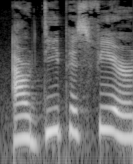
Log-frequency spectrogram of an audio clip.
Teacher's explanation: 把重点放到后面这个 deep 的音节上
